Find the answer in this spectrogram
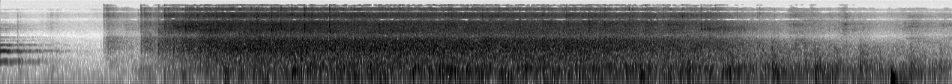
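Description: The last held chord of an a cappella women's choir fades out, and after a second of silence the audience breaks into applause, which dies down near the end. A single sharp knock sounds just before the end.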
